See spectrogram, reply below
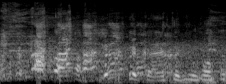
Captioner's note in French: rires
